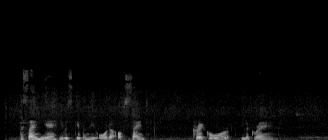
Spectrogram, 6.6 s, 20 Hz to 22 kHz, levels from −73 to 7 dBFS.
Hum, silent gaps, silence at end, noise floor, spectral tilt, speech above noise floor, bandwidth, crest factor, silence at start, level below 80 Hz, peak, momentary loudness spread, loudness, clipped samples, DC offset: none; none; 1.1 s; -56 dBFS; -6 dB/octave; 29 dB; 11.5 kHz; 22 dB; 0.4 s; -78 dBFS; -6 dBFS; 12 LU; -27 LUFS; under 0.1%; under 0.1%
